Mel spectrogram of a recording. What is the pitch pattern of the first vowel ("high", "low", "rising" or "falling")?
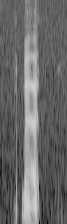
low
